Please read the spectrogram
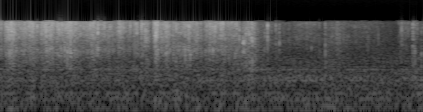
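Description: Plastic sandwich bag crinkling and rustling as hands press and rub it against paper, dying away after about two and a half seconds.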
